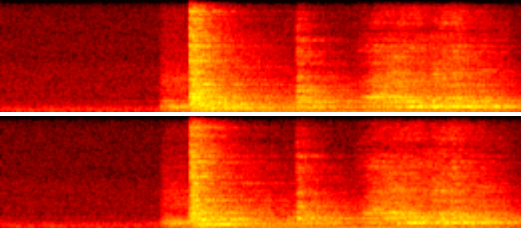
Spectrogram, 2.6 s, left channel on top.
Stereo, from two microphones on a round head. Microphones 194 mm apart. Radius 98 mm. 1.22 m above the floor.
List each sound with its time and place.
0.8 s keys jangling: 25° left (ahead or behind), 1.2 m; by 2.5 s 35° right (ahead or behind), 1.6 m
